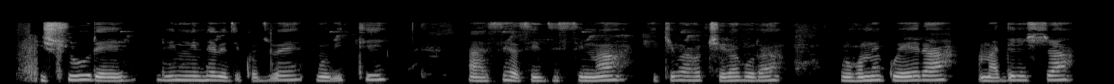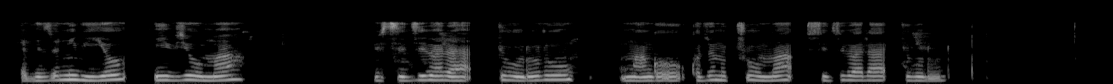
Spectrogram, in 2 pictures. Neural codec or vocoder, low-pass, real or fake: none; 7.2 kHz; real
